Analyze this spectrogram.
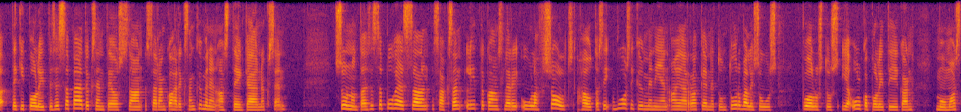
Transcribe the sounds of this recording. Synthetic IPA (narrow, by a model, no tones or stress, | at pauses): t̪e̞kipo̞liːt̪ːise̞sːɑpæːt̪øksent̪e̞o̞sːɑːnsɑɾɑŋkɑhde̞ksɑŋkymːe̞ne̞nʔɑst̪e̞ːŋkæynːøksen | sunːunt̪ɑjse̞sːɑpuɦe̞sːɑːnsɑksɑnlit̪ːo̞kɑnsleɾiʔuːlɑfso̞lt̪sɦɑwt̪ɑsiʋuo̞sikymːe̞nienʔɑjɑrrɑke̞nːe̞t̪unt̪urʋɑlːisuːs | puo̞lust̪usjɑʔulko̞po̞lit̪iːkɑn | muːmːuɑs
